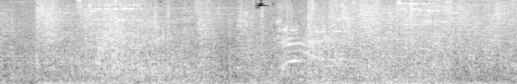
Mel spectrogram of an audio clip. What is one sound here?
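Magic spells whoosh and crackle in a fast game battle.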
